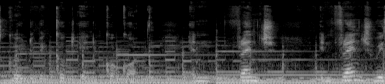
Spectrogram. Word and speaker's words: cocotte: Looks like Cocotte, right? But the pronunciation of this is Cocotte.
